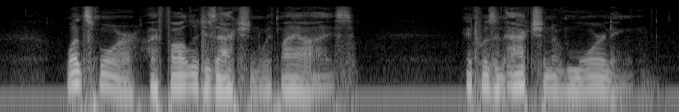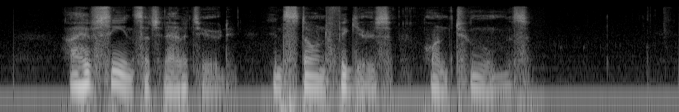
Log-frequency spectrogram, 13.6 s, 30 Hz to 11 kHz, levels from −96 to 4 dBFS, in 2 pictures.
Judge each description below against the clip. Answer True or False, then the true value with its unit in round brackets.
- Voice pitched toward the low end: True (95 Hz)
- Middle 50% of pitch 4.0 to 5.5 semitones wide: False (2.7 semitones)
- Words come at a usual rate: False (115 wpm)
